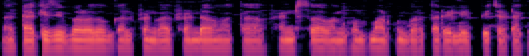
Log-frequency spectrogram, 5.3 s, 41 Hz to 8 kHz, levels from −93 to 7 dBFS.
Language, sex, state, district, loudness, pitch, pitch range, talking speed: Kannada, male, Karnataka, Bijapur, -29 LUFS, 95 Hz, 90-95 Hz, 170 wpm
